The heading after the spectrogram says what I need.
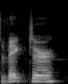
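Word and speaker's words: Wiktor: does uh tell people his name is pronounced Victor uh I don't know why he like he makes a point with that the very first character he meets he says uh my name is Victor with a W not a v but it's still pronounced Victor so I don't really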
